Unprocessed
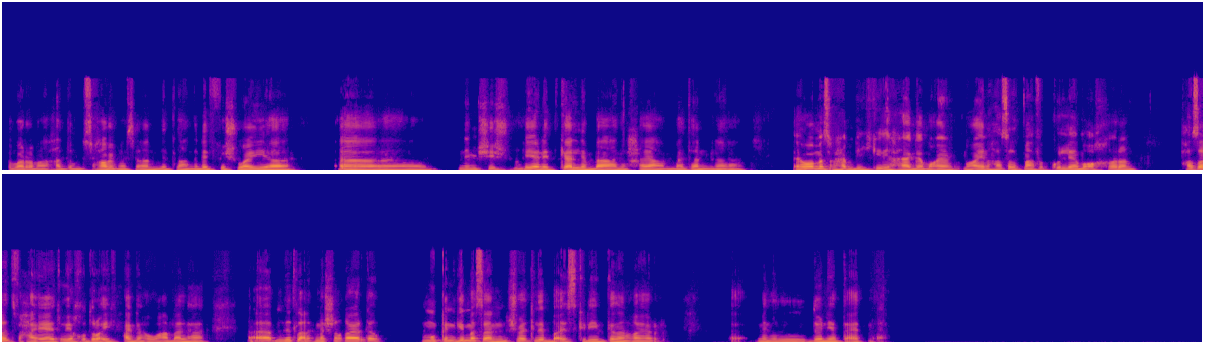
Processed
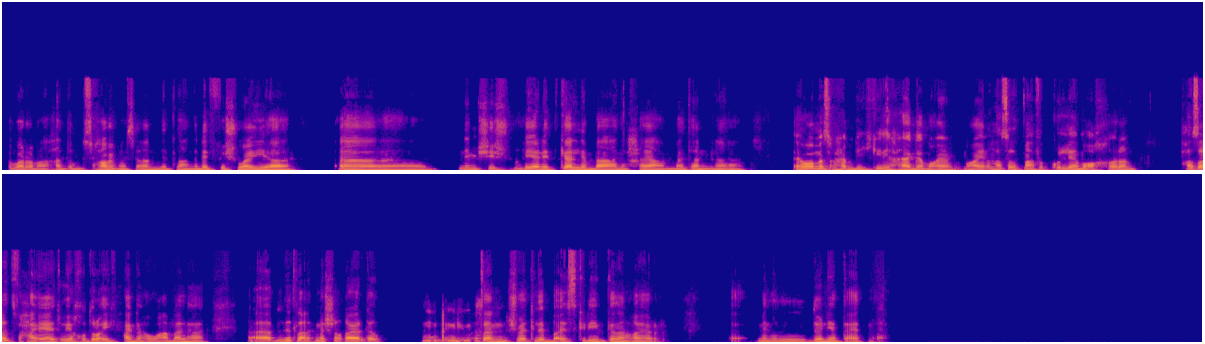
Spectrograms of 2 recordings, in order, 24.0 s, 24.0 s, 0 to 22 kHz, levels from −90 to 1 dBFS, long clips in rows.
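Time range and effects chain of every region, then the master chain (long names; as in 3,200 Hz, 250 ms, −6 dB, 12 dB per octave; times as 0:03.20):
0:09.34–0:09.94: high-shelf EQ 3,500 Hz −9.5 dB + mains-hum notches 60/120/180/240/300/360/420/480 Hz
0:16.27–0:16.80: Butterworth low-pass 4,900 Hz 72 dB per octave + compressor whose output falls as the input rises −36 dBFS, ratio −0.5
whole clip: no processing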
